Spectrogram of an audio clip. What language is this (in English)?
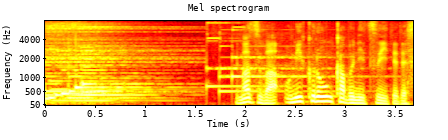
Japanese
